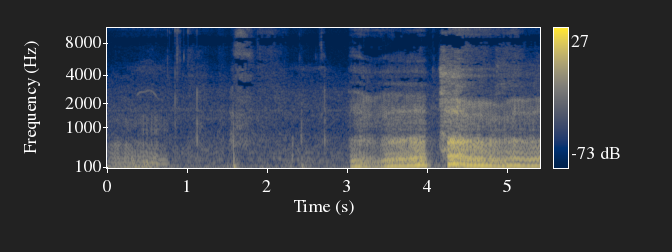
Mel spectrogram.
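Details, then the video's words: Shih Tzu, a male pet indoors, growling as if trying to talk to its owner; a quiet stretch, then low rumbling growls from about three seconds on, with a brief break and a louder closing growl. "shih tzu talking"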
